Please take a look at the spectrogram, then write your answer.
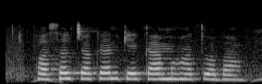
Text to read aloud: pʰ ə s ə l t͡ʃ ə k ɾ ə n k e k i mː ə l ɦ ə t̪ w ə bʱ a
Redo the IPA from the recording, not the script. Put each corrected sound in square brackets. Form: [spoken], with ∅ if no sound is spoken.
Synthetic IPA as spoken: pʰ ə s ə l t͡ʃ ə k ɾ ə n k e k [a] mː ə [∅] ɦ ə t̪ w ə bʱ a

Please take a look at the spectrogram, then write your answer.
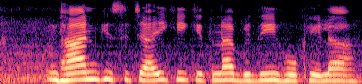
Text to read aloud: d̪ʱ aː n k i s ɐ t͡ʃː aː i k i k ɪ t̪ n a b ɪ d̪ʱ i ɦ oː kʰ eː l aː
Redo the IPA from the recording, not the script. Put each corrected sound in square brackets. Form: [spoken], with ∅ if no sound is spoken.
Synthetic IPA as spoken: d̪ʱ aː n k i s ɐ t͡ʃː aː i k i k ɪ t̪ n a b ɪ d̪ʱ i ɦ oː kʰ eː l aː

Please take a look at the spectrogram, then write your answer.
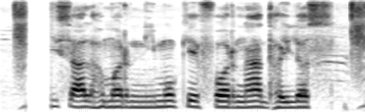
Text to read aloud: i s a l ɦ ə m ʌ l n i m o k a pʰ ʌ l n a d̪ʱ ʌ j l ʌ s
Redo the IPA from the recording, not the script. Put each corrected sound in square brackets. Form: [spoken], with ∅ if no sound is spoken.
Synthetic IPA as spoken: i s a l ɦ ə m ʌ [ɾ] n i m o k [e] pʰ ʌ [ɾ] n a d̪ʱ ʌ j l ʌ s

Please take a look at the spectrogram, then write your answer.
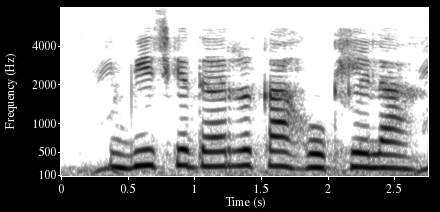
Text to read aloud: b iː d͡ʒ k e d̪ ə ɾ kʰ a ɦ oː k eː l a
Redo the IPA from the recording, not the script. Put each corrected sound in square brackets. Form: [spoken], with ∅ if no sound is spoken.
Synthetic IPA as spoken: b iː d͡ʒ k e d̪ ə ɾ [k] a ɦ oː [kʰ] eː l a

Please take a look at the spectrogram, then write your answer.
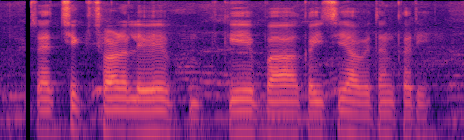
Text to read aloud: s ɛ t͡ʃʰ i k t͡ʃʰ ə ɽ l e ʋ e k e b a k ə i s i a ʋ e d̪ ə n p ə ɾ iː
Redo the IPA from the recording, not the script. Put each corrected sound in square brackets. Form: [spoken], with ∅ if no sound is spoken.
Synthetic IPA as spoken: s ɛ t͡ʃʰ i k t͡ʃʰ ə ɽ l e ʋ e k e b a k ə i s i a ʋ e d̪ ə n [k] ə ɾ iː

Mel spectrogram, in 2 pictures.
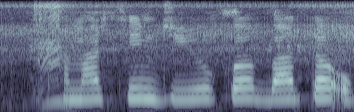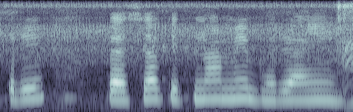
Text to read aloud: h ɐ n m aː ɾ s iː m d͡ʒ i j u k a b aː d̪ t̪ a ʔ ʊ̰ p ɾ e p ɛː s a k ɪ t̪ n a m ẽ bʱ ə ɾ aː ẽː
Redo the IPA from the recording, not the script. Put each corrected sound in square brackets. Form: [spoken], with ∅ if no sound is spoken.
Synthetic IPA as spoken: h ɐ [∅] m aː ɾ s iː m d͡ʒ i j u k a b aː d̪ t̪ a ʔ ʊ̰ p ɾ e p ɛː s a k ɪ t̪ n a m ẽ bʱ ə ɾ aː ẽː

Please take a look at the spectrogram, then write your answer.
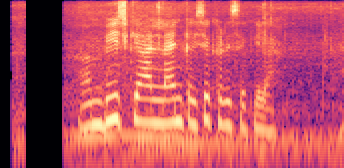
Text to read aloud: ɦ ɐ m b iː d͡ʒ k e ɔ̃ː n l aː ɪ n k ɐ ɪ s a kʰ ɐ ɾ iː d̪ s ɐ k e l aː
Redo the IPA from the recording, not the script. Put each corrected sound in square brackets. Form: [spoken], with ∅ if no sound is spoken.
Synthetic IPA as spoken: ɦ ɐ m b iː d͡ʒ k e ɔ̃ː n l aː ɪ n k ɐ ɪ s [e] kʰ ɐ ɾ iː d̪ s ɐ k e l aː

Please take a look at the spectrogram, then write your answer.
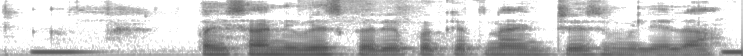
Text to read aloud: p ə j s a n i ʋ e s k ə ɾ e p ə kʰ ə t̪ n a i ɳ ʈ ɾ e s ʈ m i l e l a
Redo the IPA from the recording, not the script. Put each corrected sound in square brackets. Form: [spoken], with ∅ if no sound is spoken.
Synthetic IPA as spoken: p ə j s a n i ʋ e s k ə ɾ e p ə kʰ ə t̪ n a i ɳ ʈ ɾ e s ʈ m i l e l a

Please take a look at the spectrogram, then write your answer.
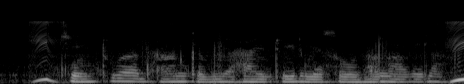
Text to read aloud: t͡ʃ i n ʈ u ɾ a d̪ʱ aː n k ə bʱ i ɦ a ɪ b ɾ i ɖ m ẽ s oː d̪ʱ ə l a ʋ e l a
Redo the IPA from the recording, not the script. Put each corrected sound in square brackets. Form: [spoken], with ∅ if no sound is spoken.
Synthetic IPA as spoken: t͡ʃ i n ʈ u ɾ a d̪ʱ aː n k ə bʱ i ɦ a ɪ b ɾ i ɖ m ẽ s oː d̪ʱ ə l a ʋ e l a

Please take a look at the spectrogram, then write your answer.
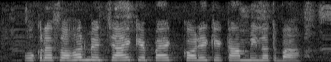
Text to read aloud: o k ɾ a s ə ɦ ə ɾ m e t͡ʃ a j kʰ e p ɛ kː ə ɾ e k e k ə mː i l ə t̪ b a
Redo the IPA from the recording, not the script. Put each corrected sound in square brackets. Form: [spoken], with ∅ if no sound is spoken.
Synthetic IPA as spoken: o k ɾ a s ə ɦ ə ɾ m e t͡ʃ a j [k] e p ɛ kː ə ɾ e k e k [a] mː i l ə t̪ b a

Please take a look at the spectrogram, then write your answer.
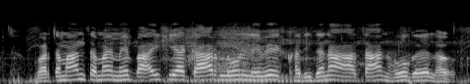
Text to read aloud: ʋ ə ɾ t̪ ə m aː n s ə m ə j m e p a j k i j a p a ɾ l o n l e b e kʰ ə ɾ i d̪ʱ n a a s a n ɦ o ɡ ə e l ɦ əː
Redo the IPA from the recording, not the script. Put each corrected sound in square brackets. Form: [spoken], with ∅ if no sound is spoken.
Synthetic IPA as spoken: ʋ ə ɾ t̪ ə m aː n s ə m ə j m e [b] a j k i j a [k] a ɾ l o n l e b e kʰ ə ɾ i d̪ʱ n a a s a n ɦ o ɡ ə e l ɦ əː

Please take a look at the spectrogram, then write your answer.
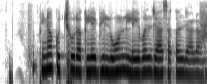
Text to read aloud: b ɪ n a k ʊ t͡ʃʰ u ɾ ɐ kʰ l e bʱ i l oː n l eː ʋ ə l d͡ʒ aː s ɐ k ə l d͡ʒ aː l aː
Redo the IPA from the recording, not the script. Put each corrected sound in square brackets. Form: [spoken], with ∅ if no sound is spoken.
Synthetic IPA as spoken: b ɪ n a k ʊ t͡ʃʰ u ɾ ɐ kʰ l e bʱ i l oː n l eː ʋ ə l d͡ʒ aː s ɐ k ə l d͡ʒ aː l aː

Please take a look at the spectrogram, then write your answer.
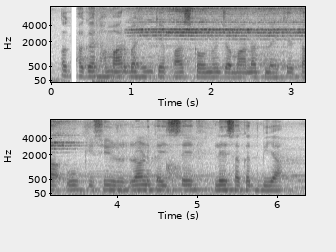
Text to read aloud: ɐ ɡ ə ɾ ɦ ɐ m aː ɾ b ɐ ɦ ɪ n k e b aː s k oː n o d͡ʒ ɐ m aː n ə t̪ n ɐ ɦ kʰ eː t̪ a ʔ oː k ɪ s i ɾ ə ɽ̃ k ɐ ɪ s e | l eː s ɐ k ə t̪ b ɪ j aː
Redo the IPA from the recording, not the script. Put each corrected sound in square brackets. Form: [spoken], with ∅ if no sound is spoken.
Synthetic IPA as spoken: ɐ ɡ ə ɾ ɦ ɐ m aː ɾ b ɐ ɦ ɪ n k e [p] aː s k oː n o d͡ʒ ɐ m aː n ə t̪ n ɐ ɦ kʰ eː t̪ a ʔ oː k ɪ s i ɾ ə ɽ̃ k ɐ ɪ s e | l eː s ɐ k ə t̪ b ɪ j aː

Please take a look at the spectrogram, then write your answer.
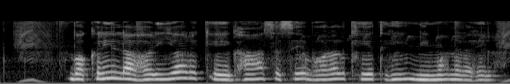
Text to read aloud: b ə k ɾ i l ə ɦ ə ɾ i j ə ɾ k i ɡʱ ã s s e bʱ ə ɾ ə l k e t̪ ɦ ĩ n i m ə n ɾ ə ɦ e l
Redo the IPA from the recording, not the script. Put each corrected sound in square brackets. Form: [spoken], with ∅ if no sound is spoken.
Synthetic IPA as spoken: b ə k ɾ i l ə ɦ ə ɾ i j ə ɾ k [e] ɡʱ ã s s e bʱ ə ɾ ə l [kʰ] e t̪ ɦ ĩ n i m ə n ɾ ə ɦ e l

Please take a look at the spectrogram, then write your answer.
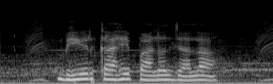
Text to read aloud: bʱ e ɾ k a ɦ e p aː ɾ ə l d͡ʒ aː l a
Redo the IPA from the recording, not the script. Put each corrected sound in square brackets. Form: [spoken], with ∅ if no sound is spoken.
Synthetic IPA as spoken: bʱ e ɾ k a ɦ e p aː [l] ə l d͡ʒ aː l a

